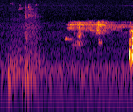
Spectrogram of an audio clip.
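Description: Near silence: faint room tone during a pause, with a brief faint high-pitched sound about a second in.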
